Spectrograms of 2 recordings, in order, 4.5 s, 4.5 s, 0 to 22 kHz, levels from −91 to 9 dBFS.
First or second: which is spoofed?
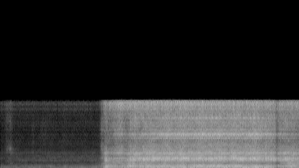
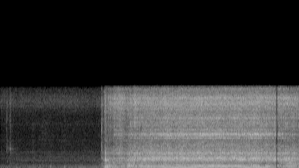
first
